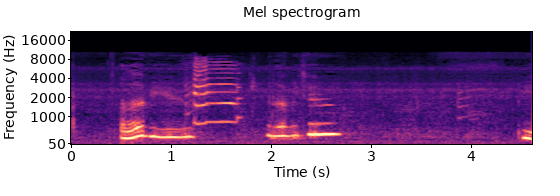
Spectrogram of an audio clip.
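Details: Domestic cat meowing while patiently waiting for its owner to wake up; three drawn-out, tonal meows in quick succession, one higher and bending upward, then another starting at the end, indoors with a person speaking softly nearby.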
